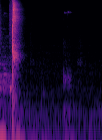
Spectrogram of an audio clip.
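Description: A single sharp finger snap about a quarter second in, bright and short.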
